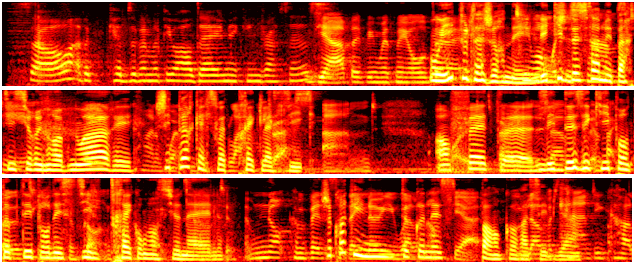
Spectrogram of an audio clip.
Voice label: Voice Over

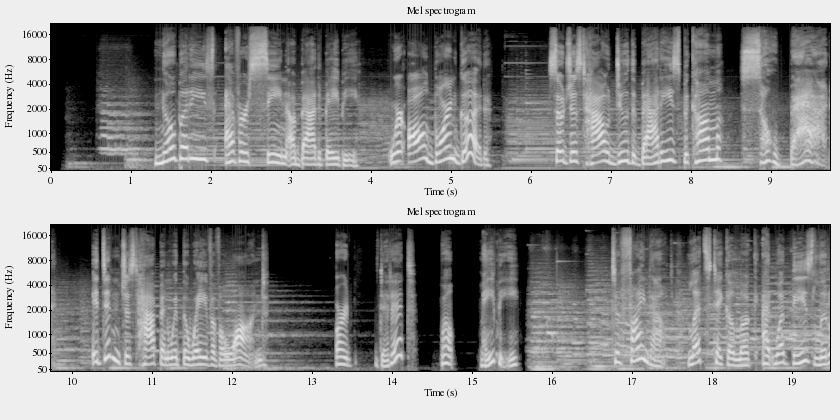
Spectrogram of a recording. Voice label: kids podcast

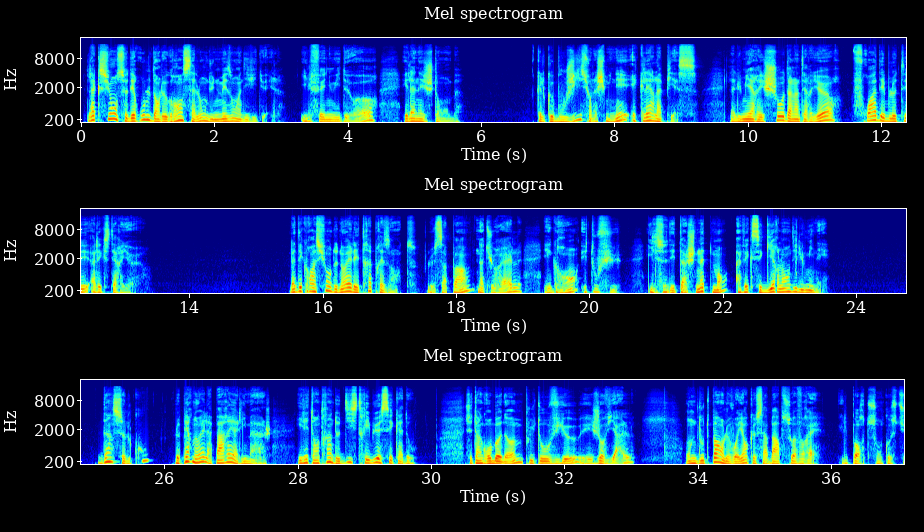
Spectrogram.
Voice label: Narrative; Pere Noel

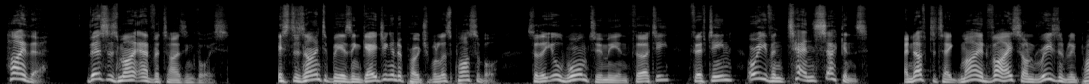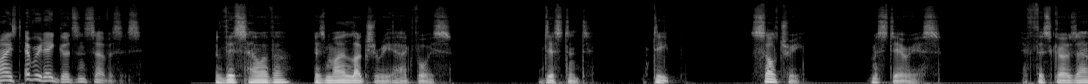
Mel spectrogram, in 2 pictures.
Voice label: VO Totally Serious Genre Medley

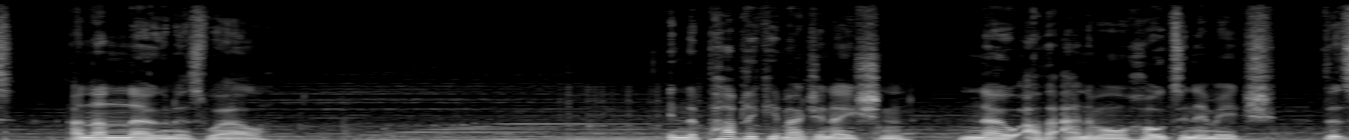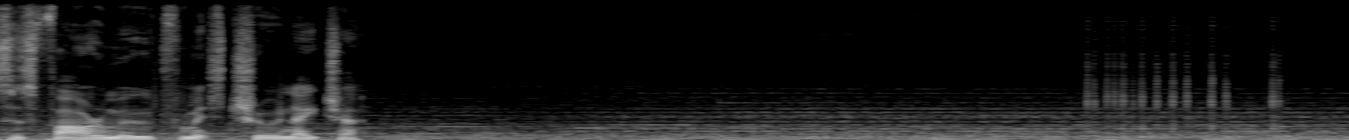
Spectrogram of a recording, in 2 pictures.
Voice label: Narration Sperm Whale

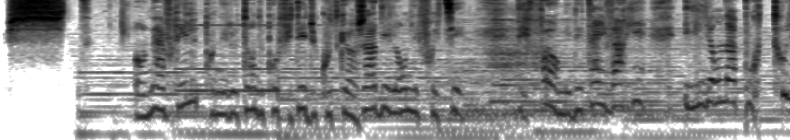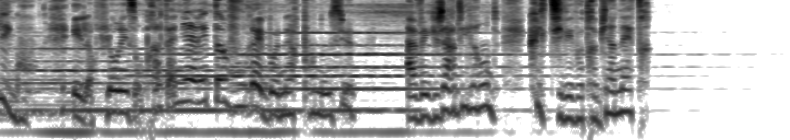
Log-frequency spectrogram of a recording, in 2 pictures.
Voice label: impro; jardiland

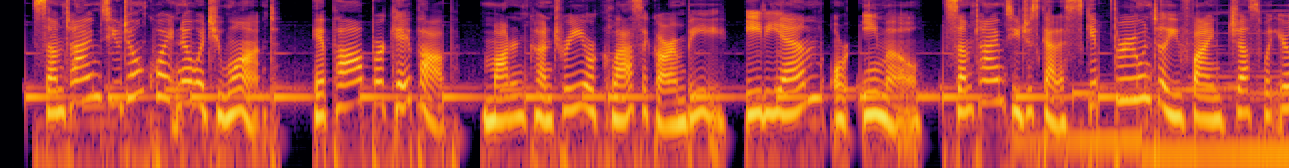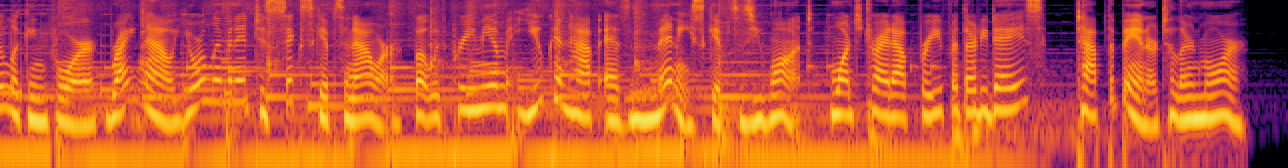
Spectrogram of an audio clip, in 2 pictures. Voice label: Pub Direct Informational; Spotify

